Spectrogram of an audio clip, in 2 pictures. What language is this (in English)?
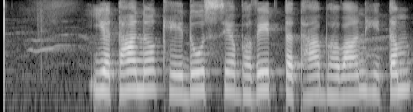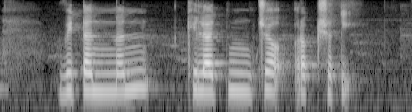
Sanskrit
